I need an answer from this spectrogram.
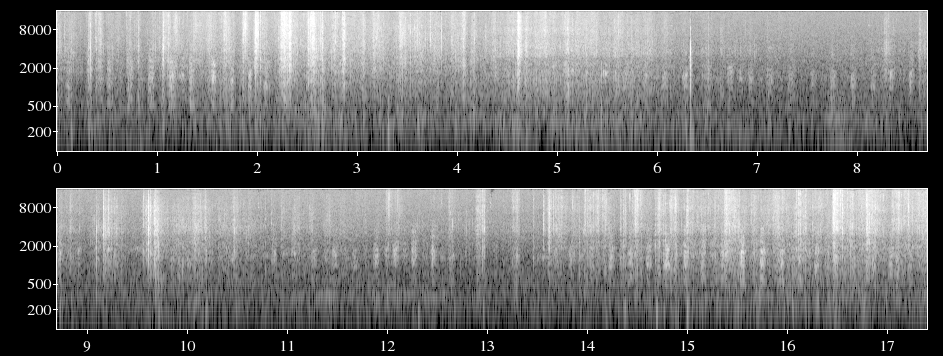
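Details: Tired Irish Red and White Setter named Samba panting after searching: quick airy breaths about three per second, loud then softer mid-clip, with rustling and a person calling the dog's name in Italian.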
